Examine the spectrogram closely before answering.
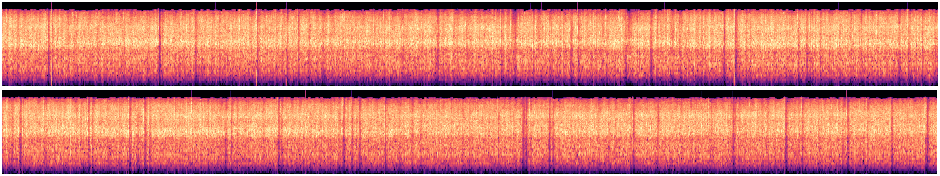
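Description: Heavy hail pelting down with rain: a loud, steady, dense clatter of countless small hailstone impacts over a hiss, with no let-up.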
